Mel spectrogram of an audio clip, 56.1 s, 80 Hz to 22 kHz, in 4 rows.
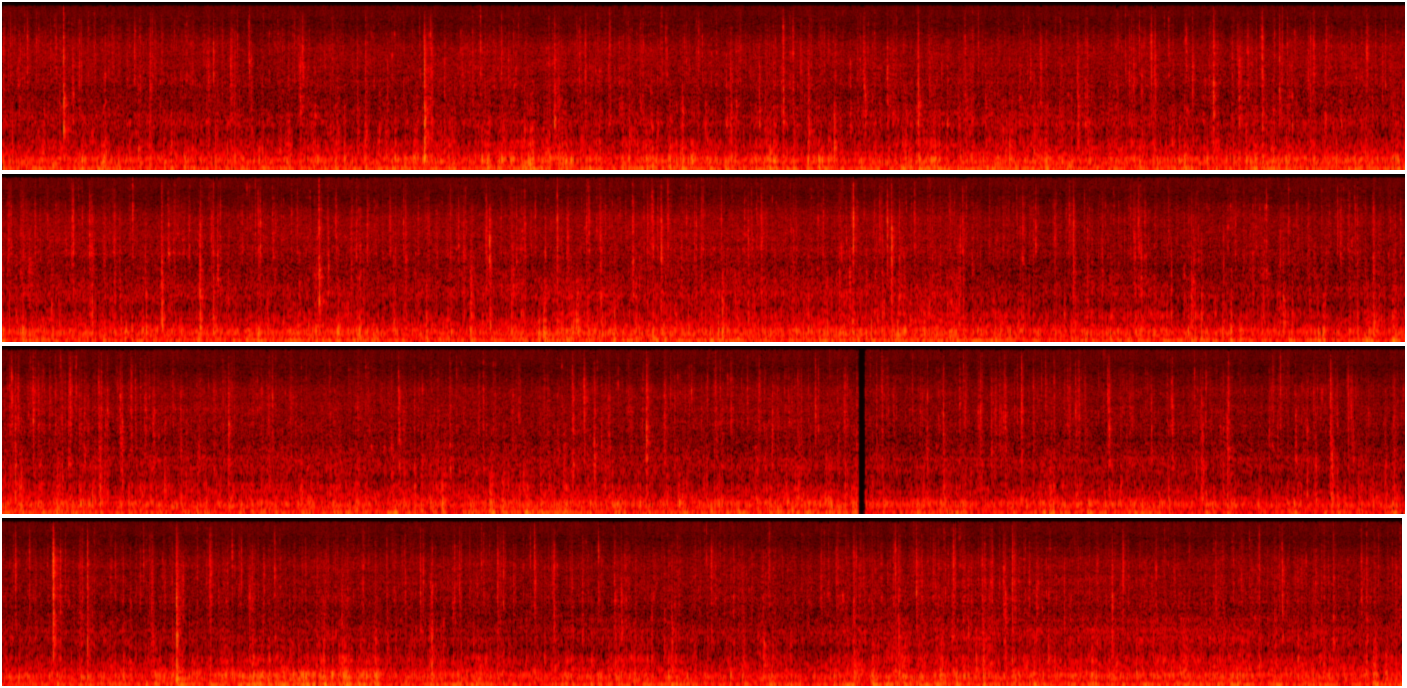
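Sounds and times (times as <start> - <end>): wood fire crackling: 9.8 - 30.8, 33.6 - 56.0.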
